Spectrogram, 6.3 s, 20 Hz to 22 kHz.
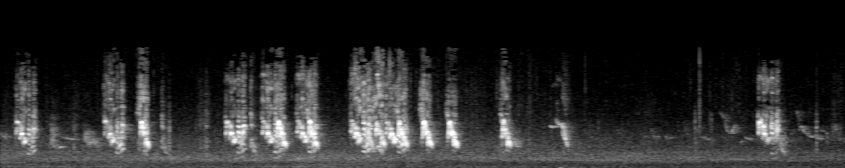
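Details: Several sparrows coming to a fence post to be fed at a Tenmangu shrine on 21 April 2023, giving high, bright chirps in quick irregular clusters, densest in the middle, then scattered single notes, over a low steady background hum.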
